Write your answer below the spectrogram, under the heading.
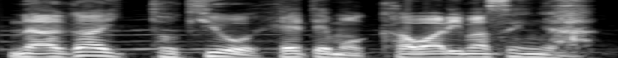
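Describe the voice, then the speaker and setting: A man's voice: mid-range voice, animated, a little fast, lightly acted. A man voicing a polite, bespectacled young male scholar in a game, deferential and a little hesitant. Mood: earnest. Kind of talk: game voice acting. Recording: game audio with music behind.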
